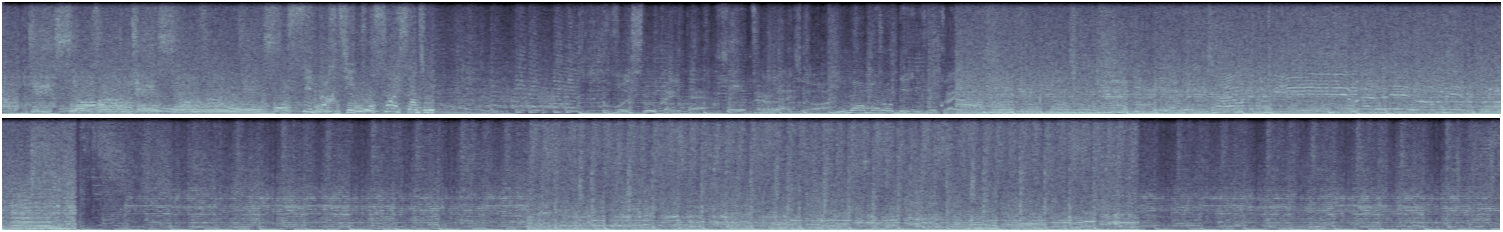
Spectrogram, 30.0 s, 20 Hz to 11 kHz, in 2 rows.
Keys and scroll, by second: 4.3 Page_Down, 16.3 Page_Down, 26.3 Page_Down.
